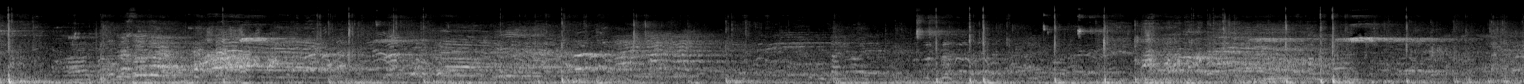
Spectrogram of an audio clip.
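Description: Young men and women call out to each other loudly as they play.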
